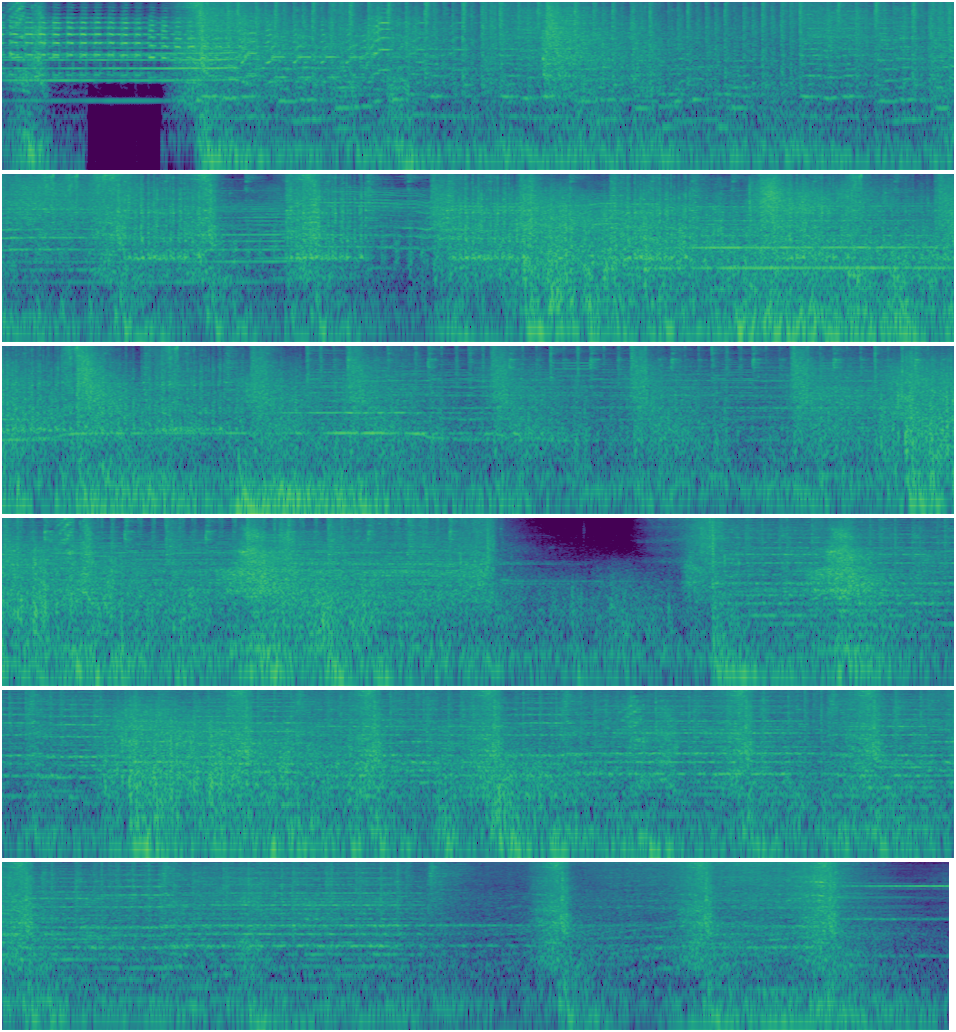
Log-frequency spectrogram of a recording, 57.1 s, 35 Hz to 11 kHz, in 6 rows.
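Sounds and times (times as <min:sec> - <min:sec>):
dramatic orchestral score: 0:00.0 - 0:57.0.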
